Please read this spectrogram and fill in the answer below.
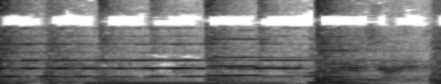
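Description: A live band playing an instrumental passage: sustained keyboard chords over a moving bass line, with a drummer keeping a steady beat on cymbals.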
